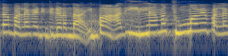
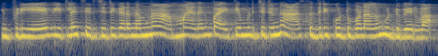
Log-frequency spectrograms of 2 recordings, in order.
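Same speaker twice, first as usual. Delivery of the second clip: normal talking voice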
